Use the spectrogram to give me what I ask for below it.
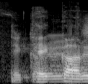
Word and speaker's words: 대가: 여러분 한번 설교 제목을 한번 같이 읽을게요 시작 대가를 치러야 대가가 된다 자 우리가 이제요 대가라는 단어가 우리가 보통 이제 이렇게 발음할 때 대가라고 하지만요 글자는 맞더라고요 데에다가 시옷이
